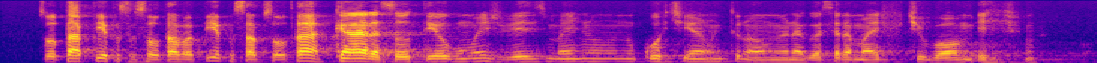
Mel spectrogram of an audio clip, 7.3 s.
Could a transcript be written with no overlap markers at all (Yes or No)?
Yes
